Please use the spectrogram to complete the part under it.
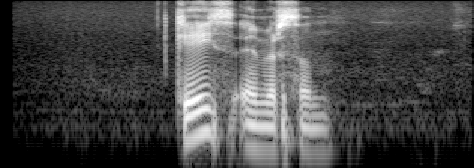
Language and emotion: Russian, neutral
